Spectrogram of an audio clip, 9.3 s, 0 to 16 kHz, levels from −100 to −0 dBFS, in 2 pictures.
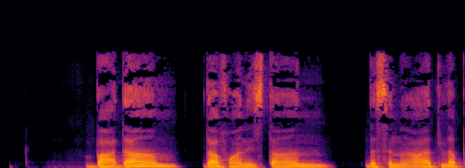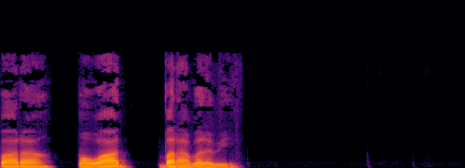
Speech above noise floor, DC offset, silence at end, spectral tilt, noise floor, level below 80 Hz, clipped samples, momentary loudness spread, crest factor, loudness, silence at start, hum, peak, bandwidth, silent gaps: over 70 dB; under 0.1%; 2.25 s; -7 dB/octave; under -90 dBFS; -68 dBFS; under 0.1%; 12 LU; 18 dB; -21 LUFS; 0.85 s; none; -4 dBFS; 11.5 kHz; none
